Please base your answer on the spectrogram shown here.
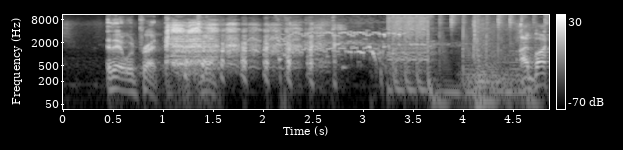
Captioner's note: chuckling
